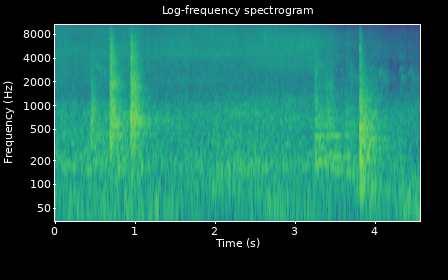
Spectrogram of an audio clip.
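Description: Shish kebab on a grill being flipped: a few sharp metallic clacks and scrapes in two clusters over a soft, steady sizzle, close by with no talking.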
